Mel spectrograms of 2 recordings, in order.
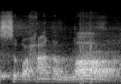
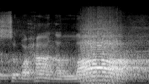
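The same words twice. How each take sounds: First: It is said somewhat loudly. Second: It is said even more loudly.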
